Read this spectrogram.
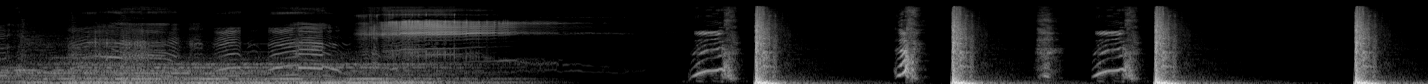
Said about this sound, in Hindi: ये आवाज जो आप सुन रहे हैं ये आवाज है उस बच्चे के सर को एक पिलर पर पटके जाने की बच्चे की रोने की आवाज से इरिटेट होकर बेटियों ने बच्चे को टांगों से पकड़ के उठाया और फिर उसका सर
